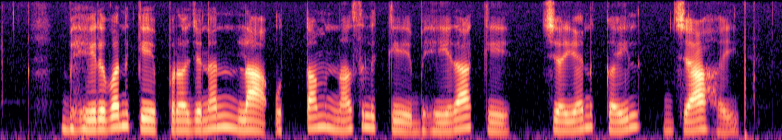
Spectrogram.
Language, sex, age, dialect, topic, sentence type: Magahi, female, 25-30, Western, agriculture, statement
